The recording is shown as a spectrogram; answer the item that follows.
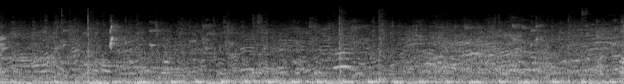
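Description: Volleyball being struck by hand during a rally, a couple of sharp smacks over spectator chatter and background music with a steady low beat.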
